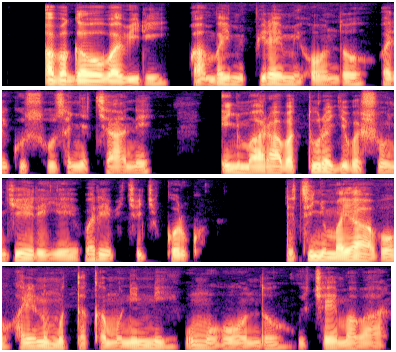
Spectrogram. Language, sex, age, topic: Kinyarwanda, male, 18-24, finance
